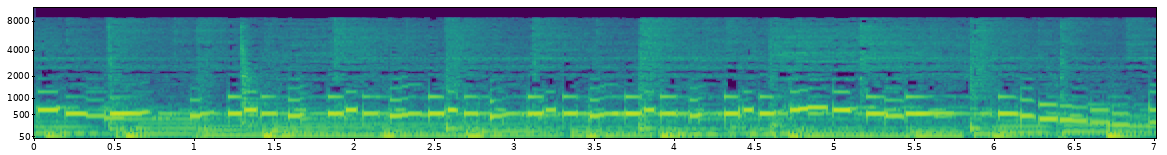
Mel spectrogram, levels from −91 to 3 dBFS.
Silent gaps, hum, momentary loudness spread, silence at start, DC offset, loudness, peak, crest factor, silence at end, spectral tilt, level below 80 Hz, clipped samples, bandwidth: none; none; 3 LU; 0 s; under 0.1%; -12 LUFS; 0 dBFS; 10 dB; 0 s; -6 dB/octave; -20 dBFS; under 0.1%; 9.2 kHz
